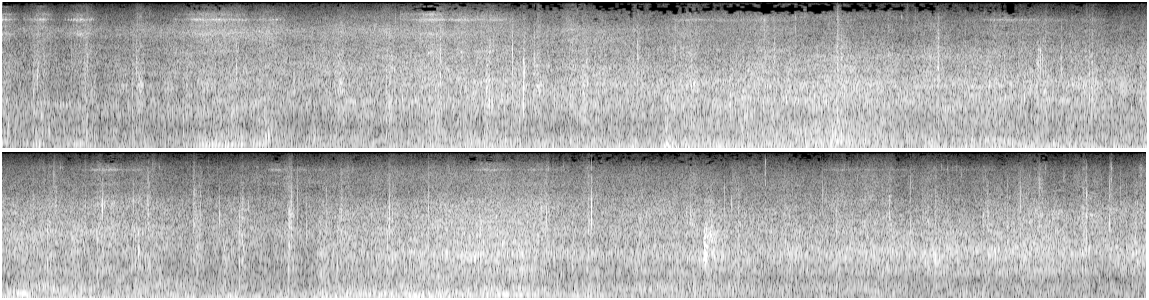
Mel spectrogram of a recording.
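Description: Outdoor street ambience: a low rumble of vehicle traffic, swelling through the middle and easing near the end, with wind buffeting the microphone.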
